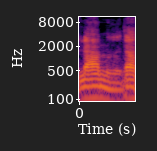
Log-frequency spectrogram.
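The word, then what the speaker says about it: λ: これラムダって読みます。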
